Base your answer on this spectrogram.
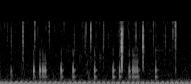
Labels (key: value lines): label: biophony, knock croak
recorder: SoundTrap 300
